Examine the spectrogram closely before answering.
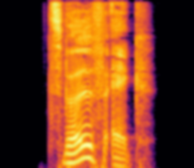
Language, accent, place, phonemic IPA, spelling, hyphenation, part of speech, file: German, Germany, Berlin, /ˈt͡svœlfˌ.ɛk/, Zwölfeck, Zwölf‧eck, noun, De-Zwölfeck.ogg
- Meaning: dodecagon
